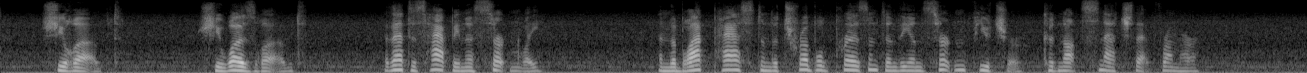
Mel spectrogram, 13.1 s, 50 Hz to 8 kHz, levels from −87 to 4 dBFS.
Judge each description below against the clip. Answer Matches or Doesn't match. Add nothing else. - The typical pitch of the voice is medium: Matches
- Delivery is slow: Matches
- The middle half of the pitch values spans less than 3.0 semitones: Doesn't match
